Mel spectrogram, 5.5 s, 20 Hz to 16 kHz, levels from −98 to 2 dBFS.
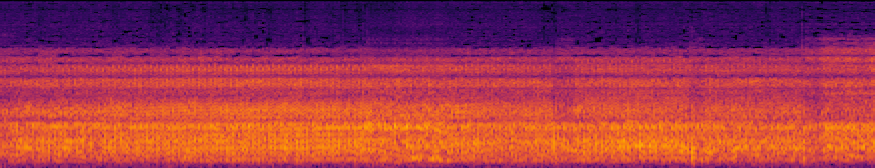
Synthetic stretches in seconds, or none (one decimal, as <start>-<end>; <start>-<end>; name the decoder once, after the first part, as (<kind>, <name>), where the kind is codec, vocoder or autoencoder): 2.3-2.8 (autoencoder, DAC-VAE)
